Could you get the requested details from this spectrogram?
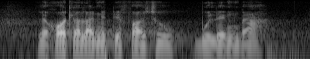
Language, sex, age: Northern Sotho, male, 18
